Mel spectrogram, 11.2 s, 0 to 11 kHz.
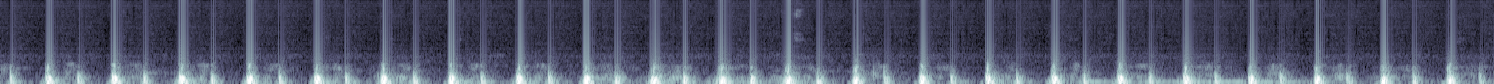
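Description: Steady, regular heartbeat with clear paired thumps at about 60 beats a minute.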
